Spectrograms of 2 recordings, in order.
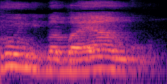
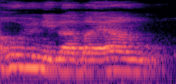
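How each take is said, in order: First: The third word begins with a b sound. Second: The third word begins with an l sound. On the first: The speaker calls it right. "instead of saying huyu ni baba yangu" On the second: The speaker calls it wrong. "anasema huyu ni laba yangu"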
